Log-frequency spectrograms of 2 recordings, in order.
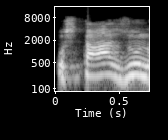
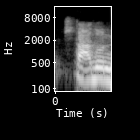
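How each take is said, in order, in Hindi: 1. अंत से पहले वाला व्यंजन 'z' ध्वनि है। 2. अंत से पहले वाला व्यंजन 'd' ध्वनि है। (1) "उस्ताजुन होगा" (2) "उस्तादुन नहीं होगा"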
